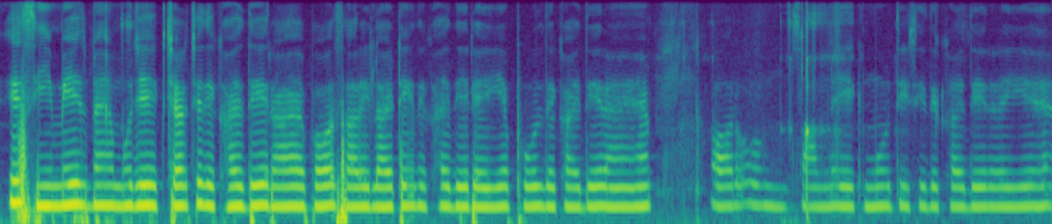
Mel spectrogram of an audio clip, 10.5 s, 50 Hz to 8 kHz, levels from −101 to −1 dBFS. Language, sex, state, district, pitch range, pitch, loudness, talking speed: Hindi, female, Uttar Pradesh, Ghazipur, 210-220 Hz, 215 Hz, -17 LUFS, 175 wpm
